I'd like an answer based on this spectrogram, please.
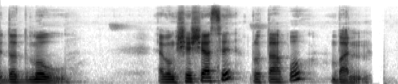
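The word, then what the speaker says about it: দধ্মৌ: এরপর হবে দাদ মৌ। এখানে ধ এবং ম সংযুক্ত বর্ণ রয়েছে। তাই ধ টা অর্ধেক হবে। ম টা ঔকার যাবে। দমৌ।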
